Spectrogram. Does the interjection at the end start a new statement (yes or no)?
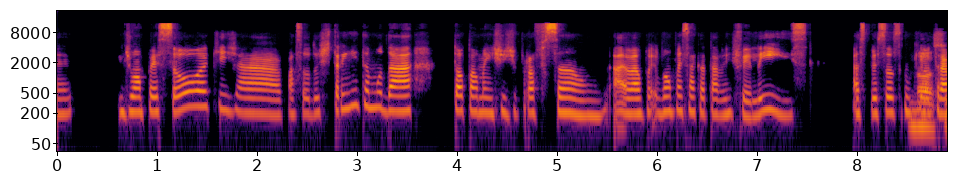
yes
